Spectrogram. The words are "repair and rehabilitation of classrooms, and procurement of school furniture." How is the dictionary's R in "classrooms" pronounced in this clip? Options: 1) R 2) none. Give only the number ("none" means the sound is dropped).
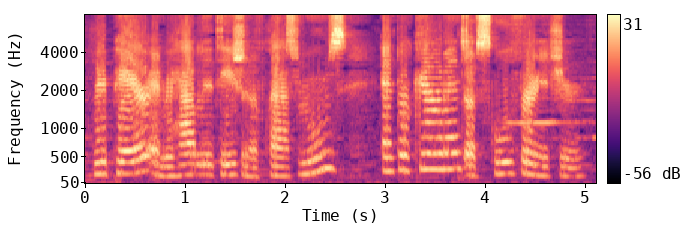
1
